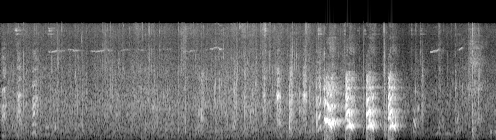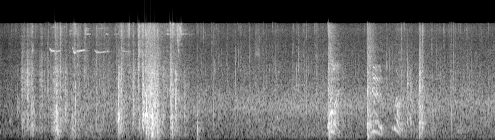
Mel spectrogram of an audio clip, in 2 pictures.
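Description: A dog barking several times in quick succession, with loud thuds of bodies landing on a wet tarp-covered wrestling mat, over a steady hiss of rain.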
